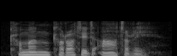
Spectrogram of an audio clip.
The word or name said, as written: common carotid artery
